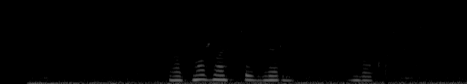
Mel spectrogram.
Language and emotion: Russian, neutral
